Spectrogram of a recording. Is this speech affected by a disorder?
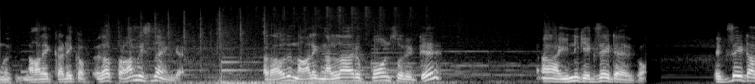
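No.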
